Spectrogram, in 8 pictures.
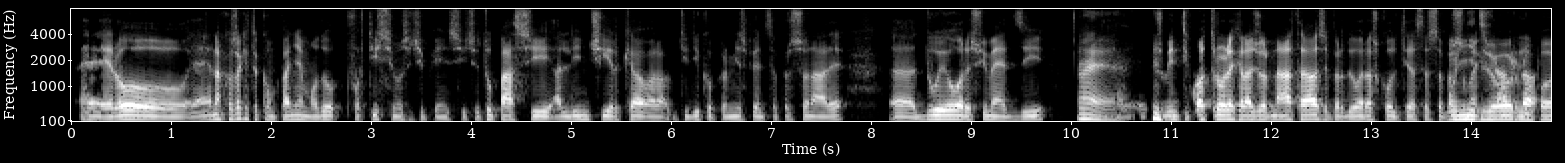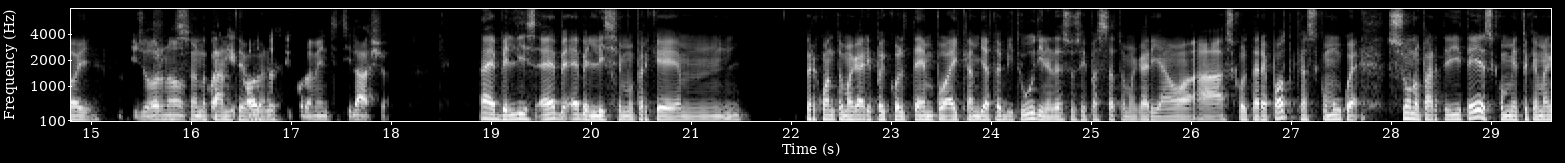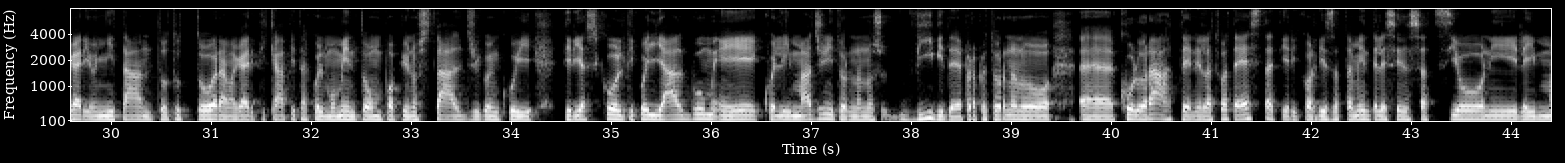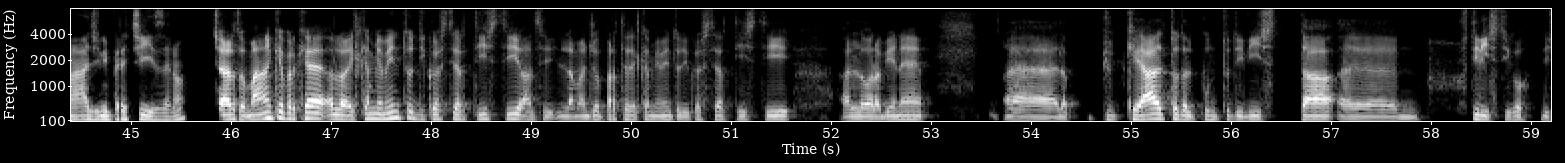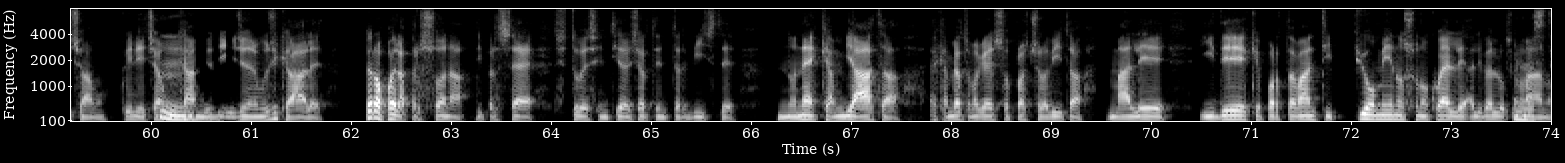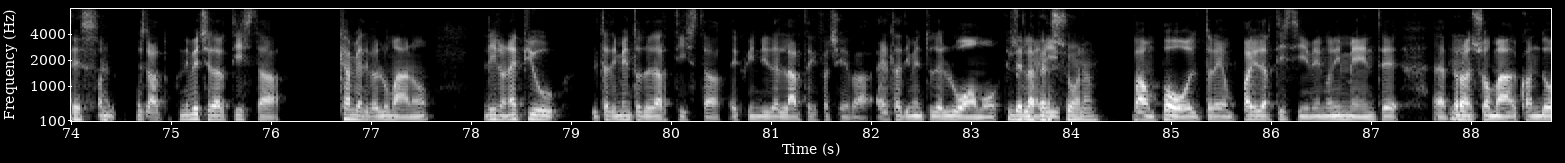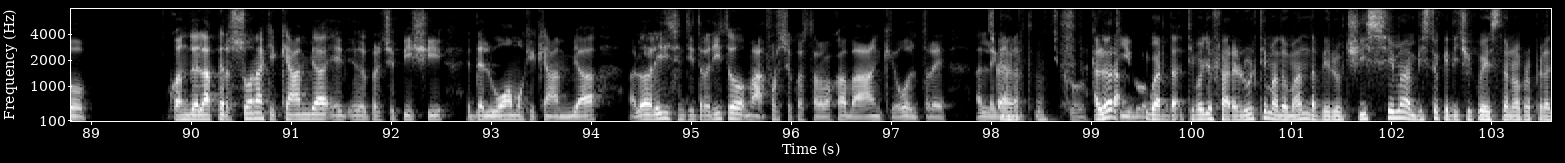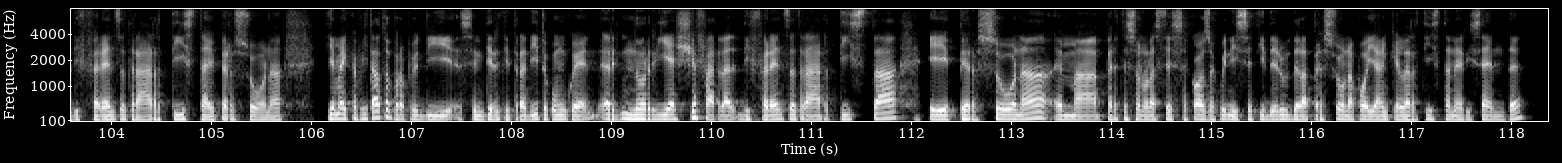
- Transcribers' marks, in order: blowing; "proprio" said as "propio"
- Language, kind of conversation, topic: Italian, podcast, Quale album definisce un periodo della tua vita?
